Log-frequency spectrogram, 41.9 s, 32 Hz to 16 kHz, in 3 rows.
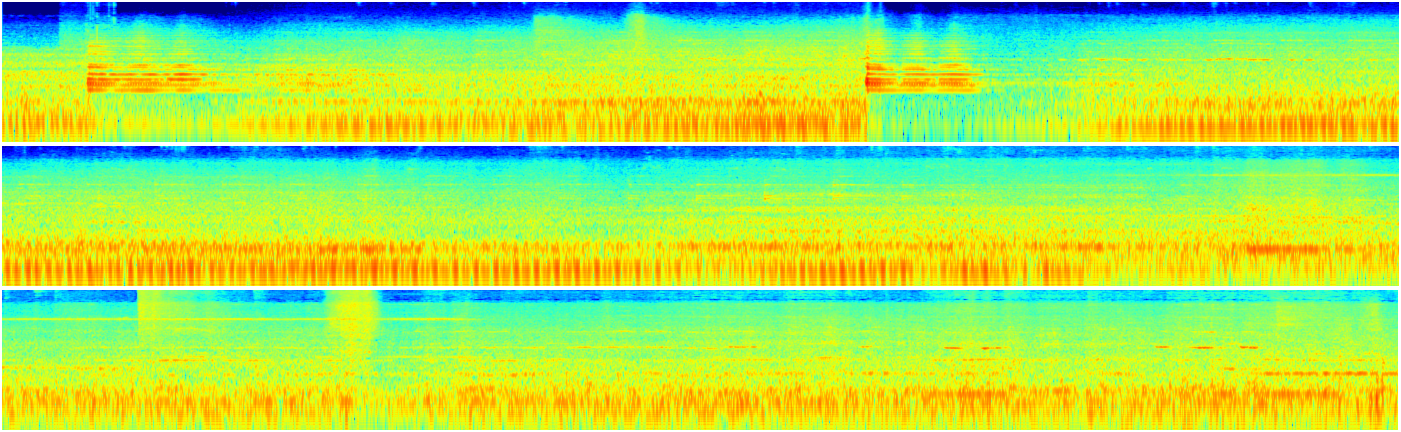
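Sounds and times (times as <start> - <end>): train wheels rumbling on rails: 0.0 - 41.9
multi-tone train horn: 0.6 - 4.0, 8.6 - 11.5, 24.5 - 27.8, 39.4 - 41.9
high-pitched train squeal: 0.6 - 41.9.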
